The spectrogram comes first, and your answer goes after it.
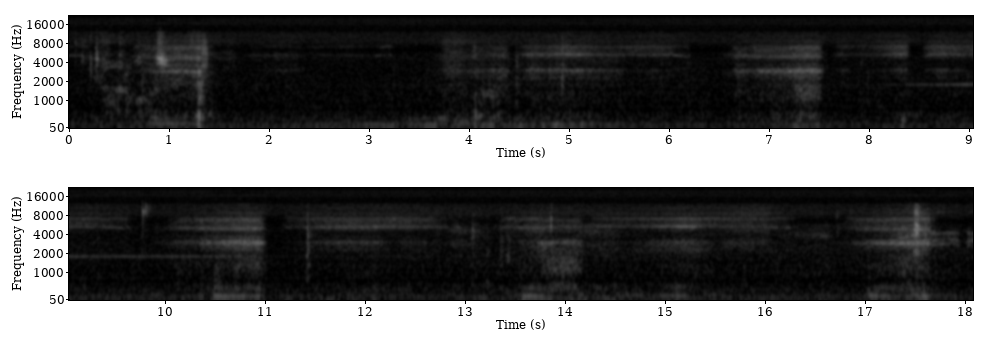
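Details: Boxer dog named Emma sleeping and snoring: breathy, rasping snores arrive roughly every three seconds, about six in all, over a quiet indoor background with a faint high tone.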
